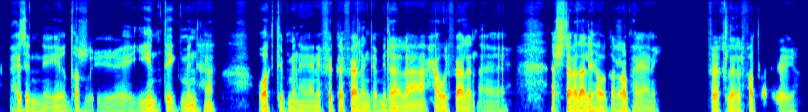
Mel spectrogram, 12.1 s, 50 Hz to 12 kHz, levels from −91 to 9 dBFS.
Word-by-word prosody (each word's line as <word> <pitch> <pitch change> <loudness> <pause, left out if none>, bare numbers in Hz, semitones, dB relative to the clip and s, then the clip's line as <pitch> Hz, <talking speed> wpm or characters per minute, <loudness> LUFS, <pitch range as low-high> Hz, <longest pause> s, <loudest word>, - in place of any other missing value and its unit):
بحيث - - -2
إن 75 -2 -5
يقدَر 85 +4 -4 0.3
ي 65 -1 -8 0.2
ينتِج 90 -9 -2
منها، 105 +6 -4 0.6
وأكتب 80 - +2
منها 75 -1 -5
يعني 65 0 -4
فكرة - - +1
فعلًا 80 -3 +4
جميلة، 75 0 0
أنا 65 0 0
هاحاول 90 +4 +2
فعلًا - - +3
آآ، 65 +1 -10 0.7
أشتغل - - +6
عليها 85 +2 +5
وأجرّبها 70 0 +1
يعني، 65 -1 -4 0.7
في - - +2
خلال 80 -1 -1
الفترة - - -1 0.2
اللي 65 -1 -1
جايّة. 65 - -13
70 Hz, 125 wpm, -25 LUFS, 65-85 Hz, 0.7 s, أشتغل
